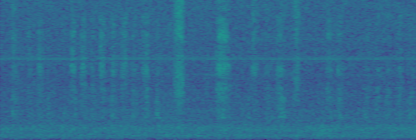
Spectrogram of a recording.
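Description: Faint scratching of a marker pen writing on paper, a string of short strokes.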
